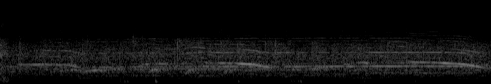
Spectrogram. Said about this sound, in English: Come on, lift your voice. I can't hear you. Clap your hands. Shout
